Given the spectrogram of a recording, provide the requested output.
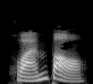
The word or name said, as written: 环保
